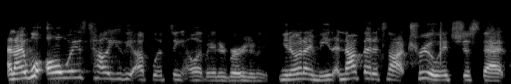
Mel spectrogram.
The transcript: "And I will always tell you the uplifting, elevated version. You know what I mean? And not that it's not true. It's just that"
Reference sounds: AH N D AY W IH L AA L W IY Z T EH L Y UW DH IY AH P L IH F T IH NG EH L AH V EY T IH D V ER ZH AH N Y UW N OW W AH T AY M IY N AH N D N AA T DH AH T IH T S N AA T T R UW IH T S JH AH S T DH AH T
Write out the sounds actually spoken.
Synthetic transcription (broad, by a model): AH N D AY W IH L AA L W IY Z T EH L Y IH DH IY AH P L IH F T IH NG EH L AH V EY T IH D V ER ZH AH N Y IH N OW W AH T AY M IY N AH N N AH T DH AH T IH T S N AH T T R UW IH T S JH AH S T DH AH T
